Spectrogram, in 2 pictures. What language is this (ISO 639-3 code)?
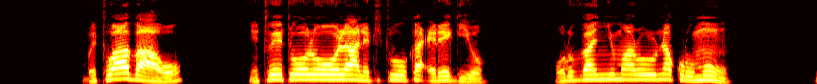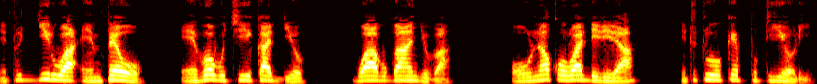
lug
